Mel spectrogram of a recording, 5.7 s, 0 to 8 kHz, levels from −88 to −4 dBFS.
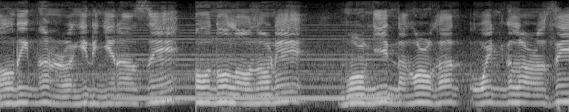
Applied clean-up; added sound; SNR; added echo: none; Bowed string instrument; 10 dB; none.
